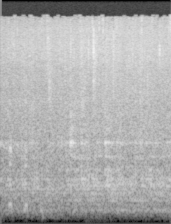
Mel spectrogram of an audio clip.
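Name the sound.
rain falling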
